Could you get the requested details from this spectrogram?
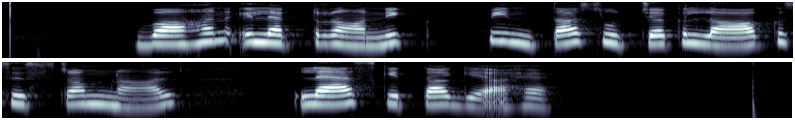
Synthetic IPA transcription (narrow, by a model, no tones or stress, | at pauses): ʋaːɦənɪlɛːk̚ʈɾɔːnɪk | pɪnt̪aːsuːt͡ʃəklaːksɪsʈəmnaːlː | ɛːskiːt̪aːɡɪja̰ːɦɛː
